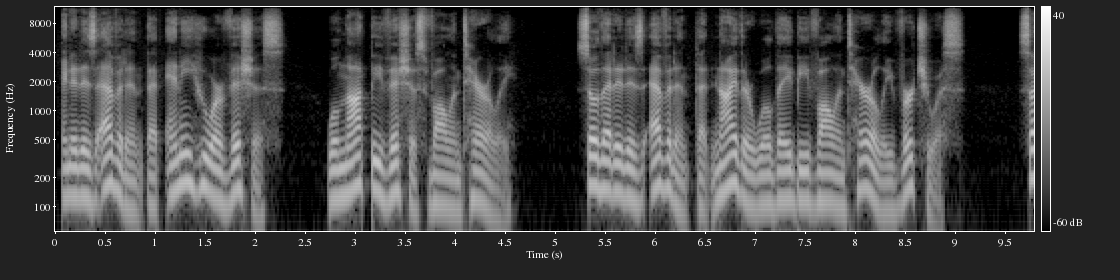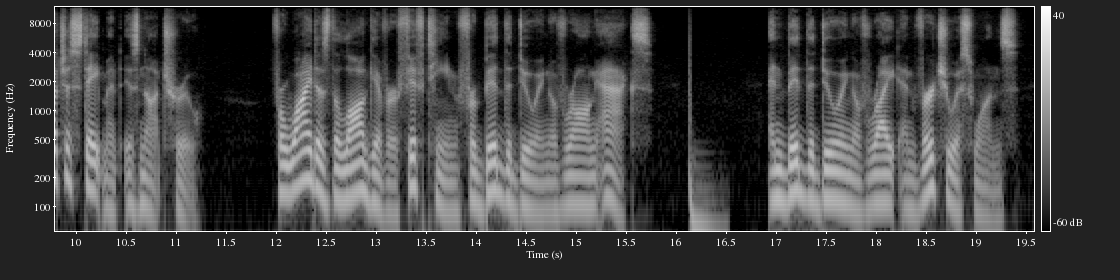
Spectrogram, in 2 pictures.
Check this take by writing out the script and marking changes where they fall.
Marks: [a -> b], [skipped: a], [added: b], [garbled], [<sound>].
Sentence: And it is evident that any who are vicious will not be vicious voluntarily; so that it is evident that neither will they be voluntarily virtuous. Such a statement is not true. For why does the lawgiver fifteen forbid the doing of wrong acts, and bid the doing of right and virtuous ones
And it is evident that any who are vicious will not be vicious voluntarily; so that it is evident that neither will they be voluntarily virtuous. Such a statement is not true. For why does the lawgiver fifteen forbid the doing of wrong acts, [thud] and bid the doing of right and virtuous ones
